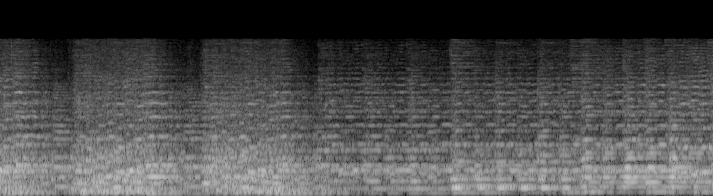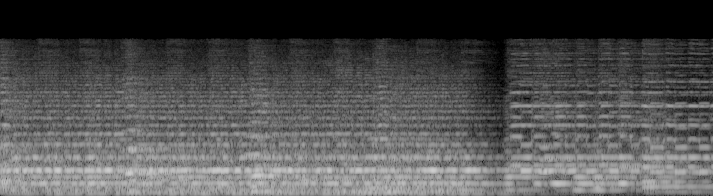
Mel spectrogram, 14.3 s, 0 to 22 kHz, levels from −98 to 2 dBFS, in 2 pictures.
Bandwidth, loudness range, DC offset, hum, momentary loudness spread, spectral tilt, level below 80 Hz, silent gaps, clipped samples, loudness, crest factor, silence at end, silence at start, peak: 9.8 kHz; 6 LU; under 0.1%; none; 8 LU; -7.5 dB/octave; -44 dBFS; none; under 0.1%; -28 LUFS; 16 dB; 0 s; 0 s; -12 dBFS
